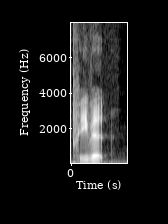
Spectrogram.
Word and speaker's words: Privet: Isn't it pronounced like Privet? Yeah. Apparently, I was saying private the entire time.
